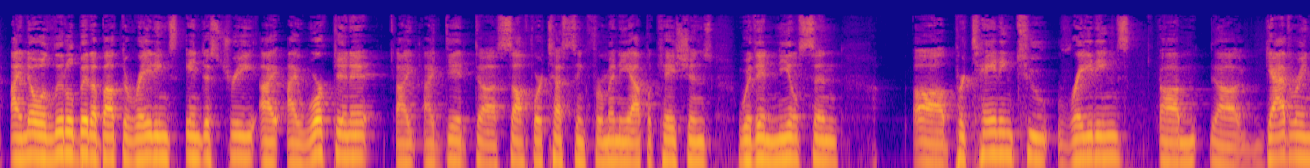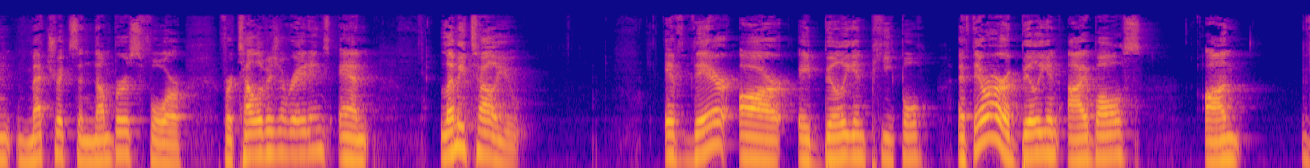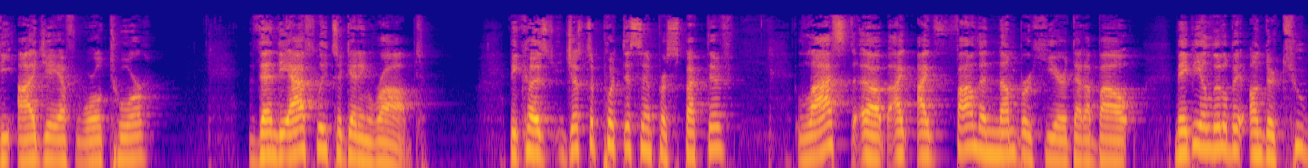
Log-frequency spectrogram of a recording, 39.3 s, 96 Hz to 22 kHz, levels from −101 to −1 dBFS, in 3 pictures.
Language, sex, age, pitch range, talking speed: English, male, 30-49, 115-150 Hz, 135 wpm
